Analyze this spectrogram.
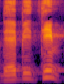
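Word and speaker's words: נְדִיבִים: 앞부분에 나오는 귀인들 어 히브리 발 표현으로 하면 네비림 이렇게 발음을 하는데 무슨 뜻이냐 부자와 부유한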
